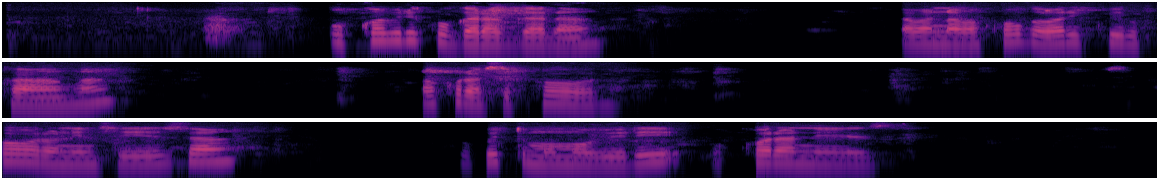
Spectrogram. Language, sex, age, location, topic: Kinyarwanda, female, 25-35, Musanze, government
